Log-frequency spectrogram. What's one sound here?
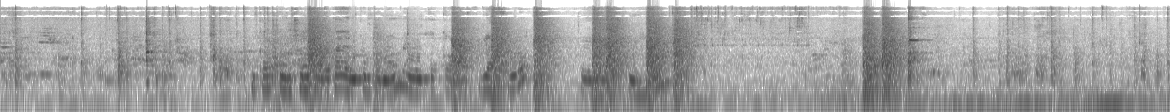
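A metal ladle stirs and clinks against a metal pot.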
